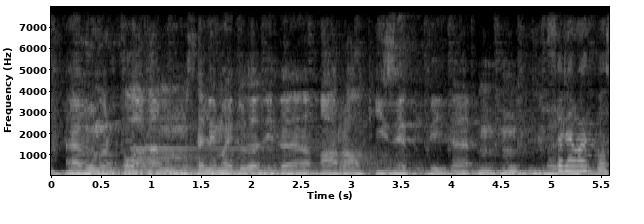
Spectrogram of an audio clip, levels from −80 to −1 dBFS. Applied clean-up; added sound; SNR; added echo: none; Acoustic guitar; 19 dB; reverberation time 1.9 s.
